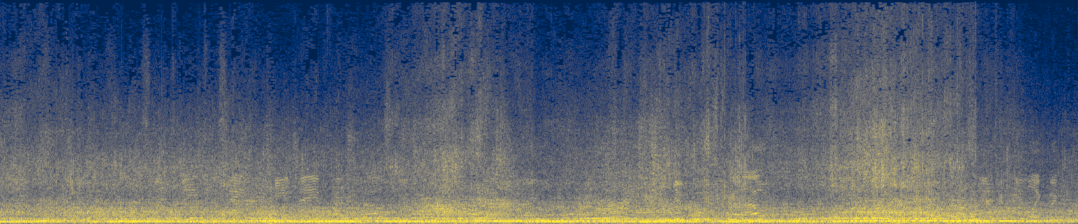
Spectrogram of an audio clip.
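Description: A pack of SST modified race cars lapping an asphalt oval, their engines running hard together in a steady drone. It swells louder about four seconds in and again near the end as cars come by nearest.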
